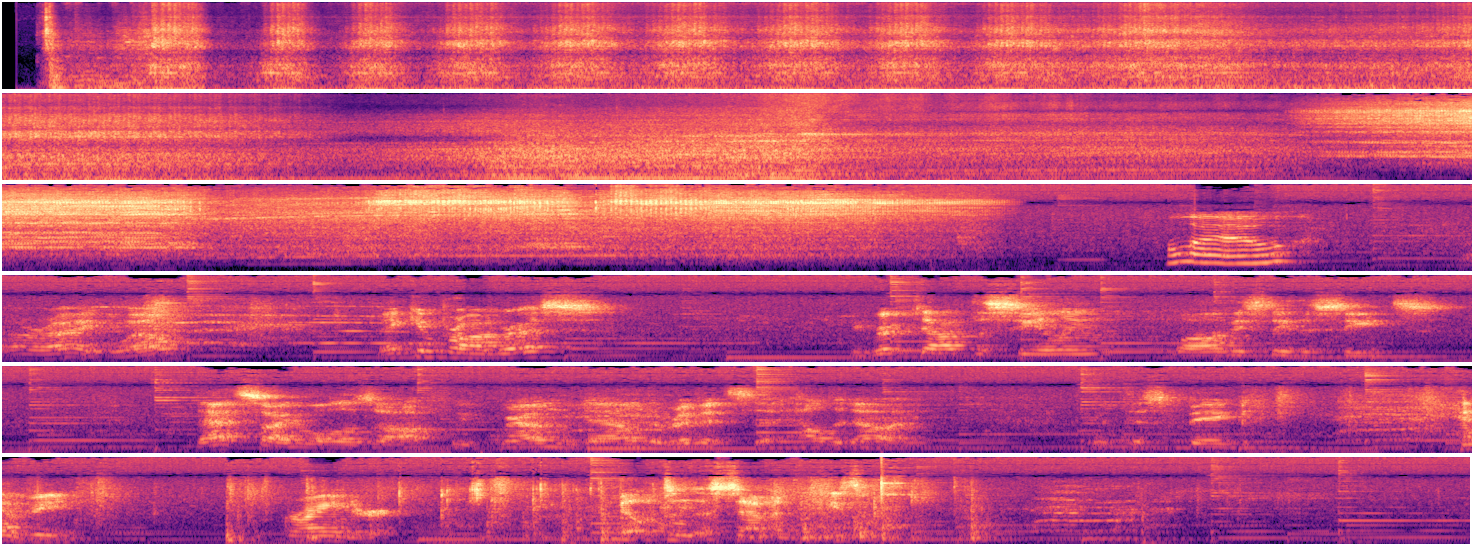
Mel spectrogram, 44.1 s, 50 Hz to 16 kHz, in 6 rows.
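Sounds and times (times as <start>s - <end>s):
power tool grinding: 0.3s - 8.9s, 11.0s - 19.9s.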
